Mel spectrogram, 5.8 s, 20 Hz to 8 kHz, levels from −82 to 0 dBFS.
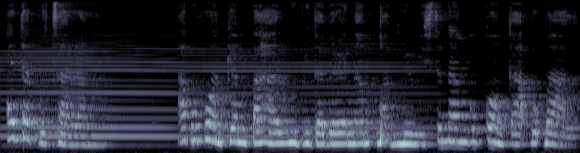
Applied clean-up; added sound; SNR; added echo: none; Bowed string instrument; 16 dB; reverberation time 0.6 s.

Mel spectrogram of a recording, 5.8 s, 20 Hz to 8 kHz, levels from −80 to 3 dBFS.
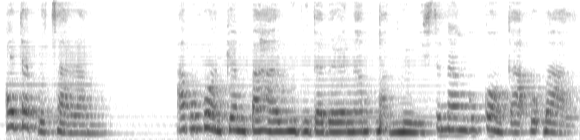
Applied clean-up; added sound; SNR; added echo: neural separator model SepFormer DNS4.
